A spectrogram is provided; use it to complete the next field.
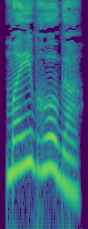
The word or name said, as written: ಮಯಿಭೋಗ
